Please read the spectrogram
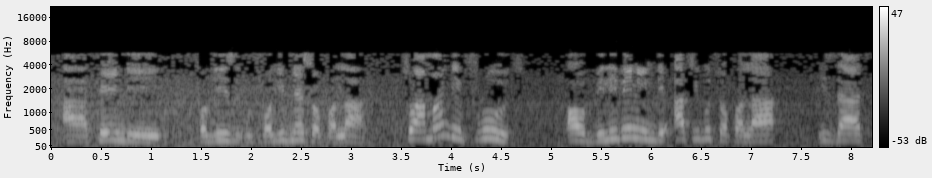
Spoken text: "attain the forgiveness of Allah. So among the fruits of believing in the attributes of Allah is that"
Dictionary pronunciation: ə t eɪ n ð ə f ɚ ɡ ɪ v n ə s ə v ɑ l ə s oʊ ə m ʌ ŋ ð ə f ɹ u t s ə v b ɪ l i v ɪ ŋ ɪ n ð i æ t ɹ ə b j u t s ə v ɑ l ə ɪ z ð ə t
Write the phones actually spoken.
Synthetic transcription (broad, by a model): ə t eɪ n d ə f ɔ ɡ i v n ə s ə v ɑ l ə s oʊ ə m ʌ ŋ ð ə f ɹ u t ə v b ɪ l i v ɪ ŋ ɪ n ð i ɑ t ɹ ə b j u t s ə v ɑ l ə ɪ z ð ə t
